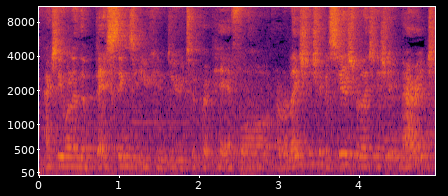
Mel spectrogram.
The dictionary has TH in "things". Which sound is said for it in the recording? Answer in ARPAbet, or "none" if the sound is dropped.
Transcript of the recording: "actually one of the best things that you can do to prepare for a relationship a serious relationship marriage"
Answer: TH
